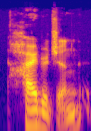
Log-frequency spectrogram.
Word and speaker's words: hydrogen: And some might pronounce these words with a G sound, but it's oxygen, hydrogen, digital, not digital, agenda, not agenda, right?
